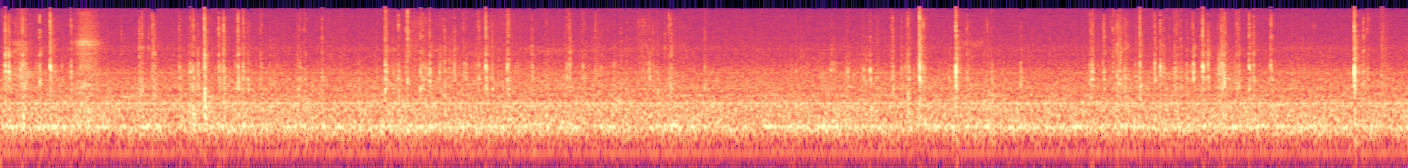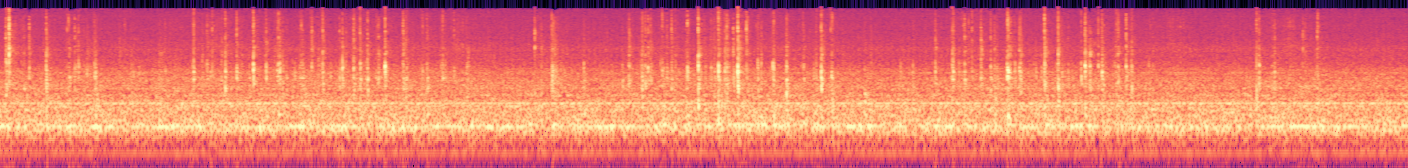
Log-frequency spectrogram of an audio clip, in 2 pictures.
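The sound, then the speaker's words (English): Steady, irregular clicking of fingers typing on a computer keyboard, continuous over a low electrical hum, with short pauses between bursts of keystrokes and no talking. “And this time I'm going to put in two ampersands on first column, which I didn't do on the last one, but I'm getting sick of typing this, so.”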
